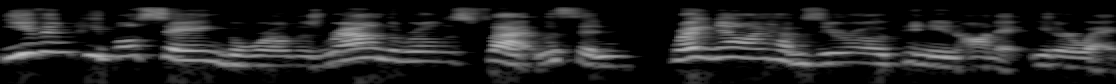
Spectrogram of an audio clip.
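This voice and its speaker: Speaking at a fairly quick pace, a woman with an American accent uses a high, bright, sharp voice whose pitch swings very widely. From California. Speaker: astrologer. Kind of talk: interview.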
